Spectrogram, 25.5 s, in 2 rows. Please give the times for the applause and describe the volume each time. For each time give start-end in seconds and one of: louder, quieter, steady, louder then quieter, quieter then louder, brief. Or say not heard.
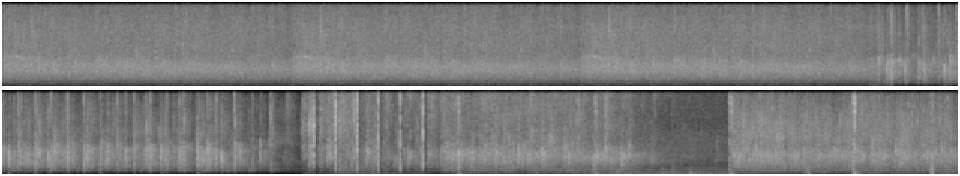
0.0-25.4 steady.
